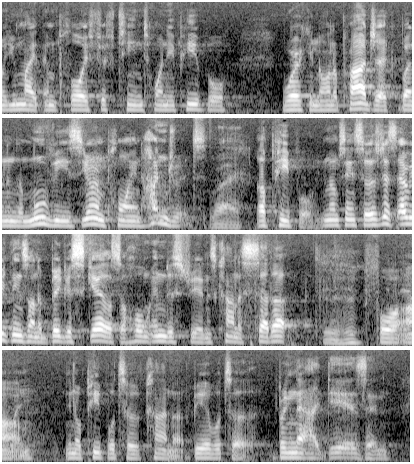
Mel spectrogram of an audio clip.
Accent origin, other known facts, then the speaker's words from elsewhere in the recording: New York City, New York, United States; So I'm from Iran. My parents are from Iran, and I was born in New York City.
